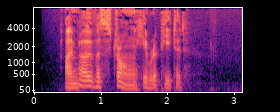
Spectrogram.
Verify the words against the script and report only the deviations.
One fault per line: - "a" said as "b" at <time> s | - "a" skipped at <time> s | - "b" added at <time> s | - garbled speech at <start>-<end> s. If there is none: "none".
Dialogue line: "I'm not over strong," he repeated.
- "not" skipped at 0.7 s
